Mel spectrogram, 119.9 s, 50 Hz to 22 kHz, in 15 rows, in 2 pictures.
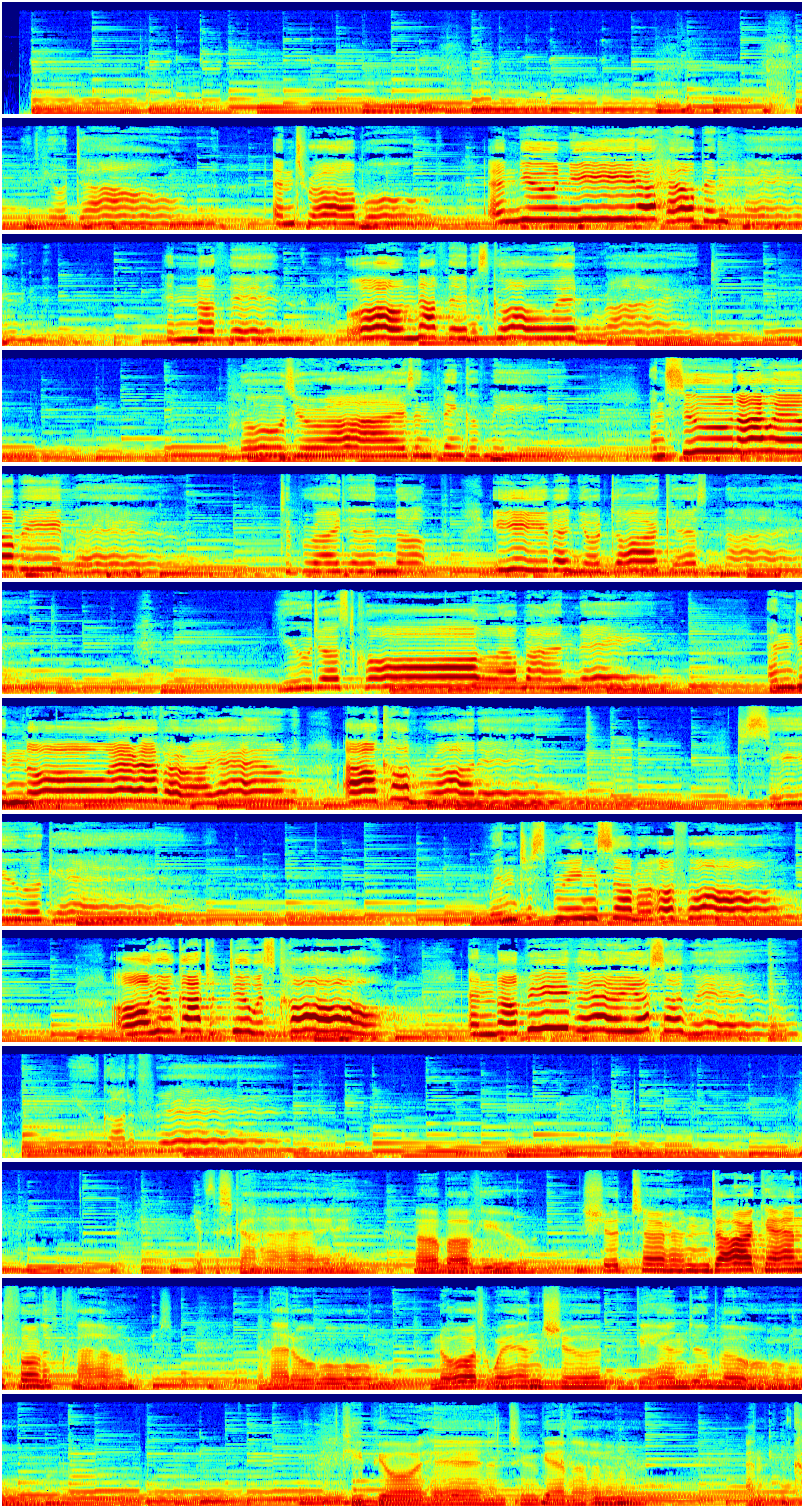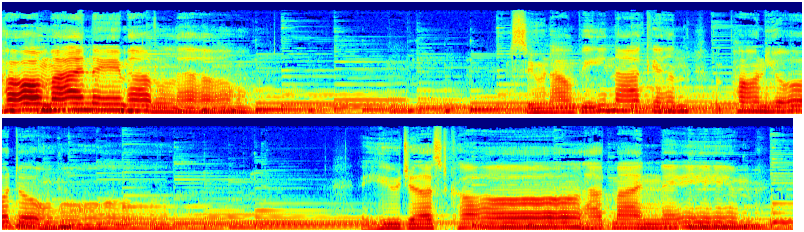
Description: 1) These are all first takes.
